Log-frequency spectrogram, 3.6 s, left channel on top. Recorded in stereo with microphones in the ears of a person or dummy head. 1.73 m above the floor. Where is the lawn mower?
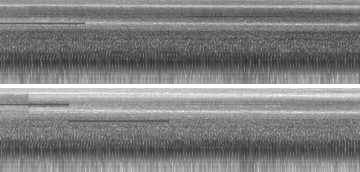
75° left (ahead or behind); by 3.6 s 55° left (ahead or behind).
